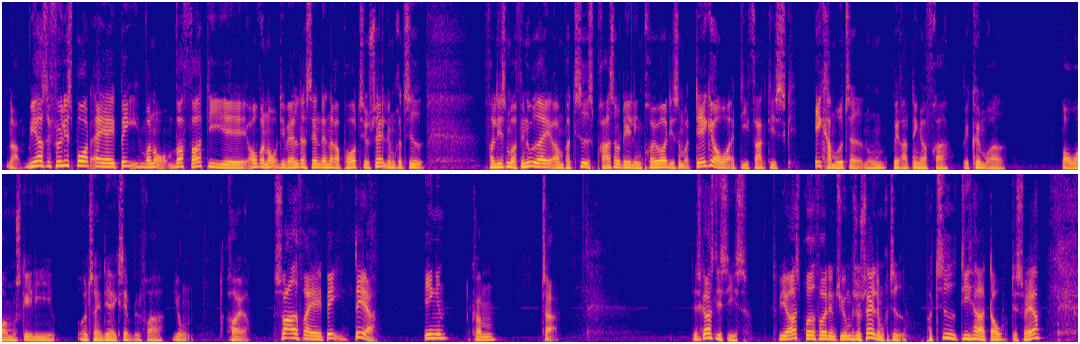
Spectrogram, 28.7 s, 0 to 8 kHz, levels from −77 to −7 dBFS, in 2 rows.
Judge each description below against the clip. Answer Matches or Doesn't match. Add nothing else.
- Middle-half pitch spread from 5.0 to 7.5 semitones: Matches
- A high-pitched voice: Doesn't match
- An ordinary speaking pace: Matches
